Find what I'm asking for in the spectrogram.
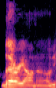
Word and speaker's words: Larionov: I put Igor Larionov. I hope that's how it's pronounced. – Larionov. – Larionov? – Larionov, yeah.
